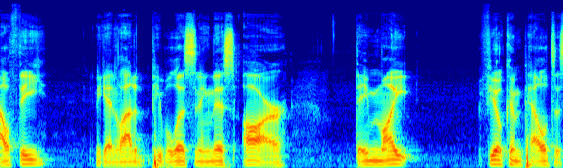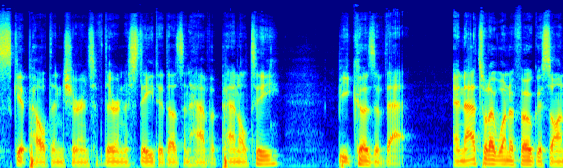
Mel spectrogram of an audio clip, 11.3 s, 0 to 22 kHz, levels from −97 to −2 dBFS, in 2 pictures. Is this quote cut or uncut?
uncut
